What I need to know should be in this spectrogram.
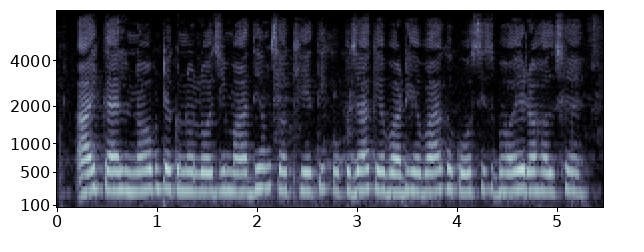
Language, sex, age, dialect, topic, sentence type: Maithili, female, 25-30, Bajjika, agriculture, statement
